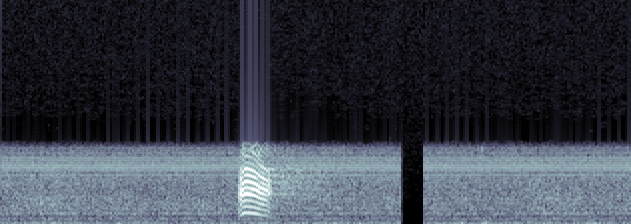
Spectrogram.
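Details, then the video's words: Crow at dawn, part of a gathered group, giving a single loud harsh caw with stacked tones over steady low background noise, with a brief dropout in the sound. "Dawn with a Murder of Crows"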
